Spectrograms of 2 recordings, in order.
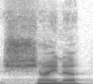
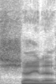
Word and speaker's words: China: the next four years we have to pronounce it Shina it's Shina from now on in honor of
